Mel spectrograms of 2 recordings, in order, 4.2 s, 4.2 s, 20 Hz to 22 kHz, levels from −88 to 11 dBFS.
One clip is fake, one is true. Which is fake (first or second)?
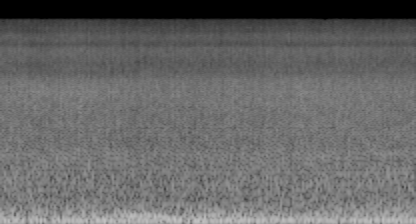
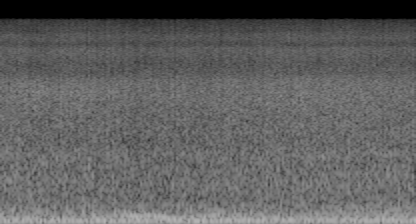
first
